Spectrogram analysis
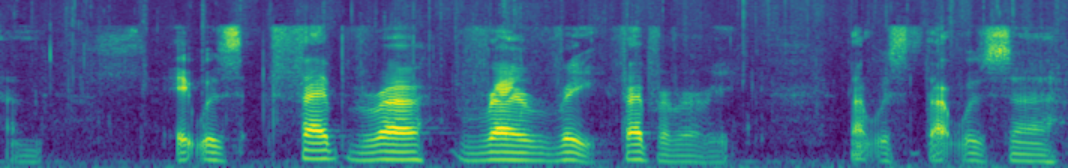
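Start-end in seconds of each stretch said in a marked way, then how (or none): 1.7-4.9 slow Plymouth "February" with the middle lingering; old Plymouth way of saying "February". Shown as a demonstration. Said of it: "Plymouthian accent".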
